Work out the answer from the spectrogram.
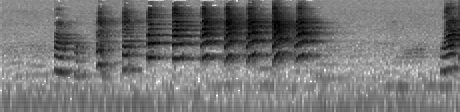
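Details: Indian ringneck parakeet kept as a talking pet, saying words for mummy and papa, repeating a squeaky syllable about eleven times at a steady quick pace, then one more after a pause.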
